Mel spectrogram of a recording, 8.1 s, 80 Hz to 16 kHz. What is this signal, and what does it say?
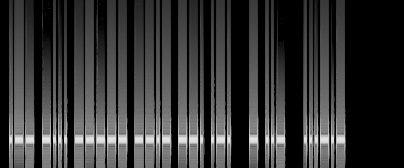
Morse code, heard as a keyed tone, about 22 wpm, 700 Hz. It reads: WB0QGR TU <SK>
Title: Practice QSO - Exchange 4 - Ending - 22wpm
